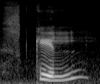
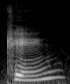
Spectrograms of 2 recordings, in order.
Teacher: And let us see k sound. Skill, no aspiration. King, yes, aspiration because it is receiving stress.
